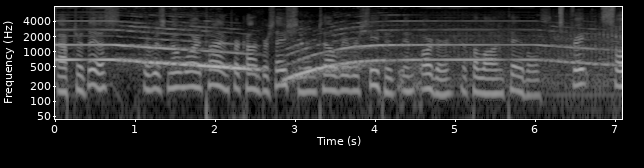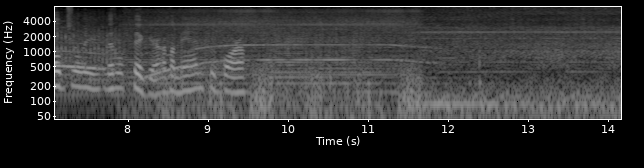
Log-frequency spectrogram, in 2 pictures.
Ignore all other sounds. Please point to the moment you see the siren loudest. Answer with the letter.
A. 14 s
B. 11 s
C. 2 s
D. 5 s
C.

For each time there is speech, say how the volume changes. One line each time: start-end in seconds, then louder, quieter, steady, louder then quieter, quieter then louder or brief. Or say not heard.
0.0-9.5 steady.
